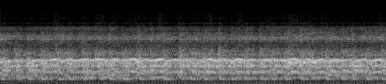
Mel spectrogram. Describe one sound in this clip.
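A banjo is plucked in a lively pattern.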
